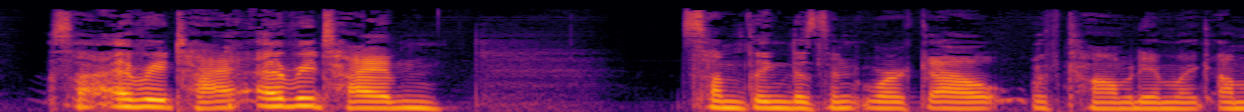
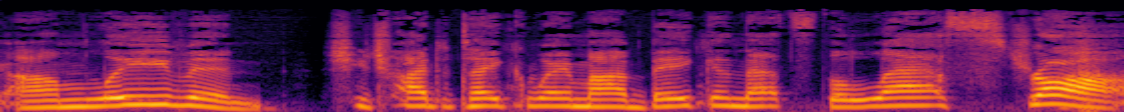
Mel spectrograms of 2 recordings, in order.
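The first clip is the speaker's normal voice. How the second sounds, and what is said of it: Thick Southern accent, little boy. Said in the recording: “He had this like the thickest Southern accent.”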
